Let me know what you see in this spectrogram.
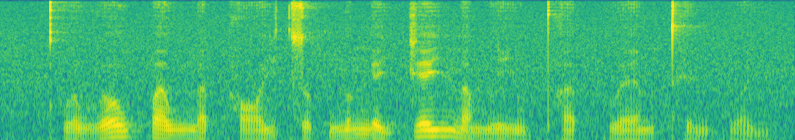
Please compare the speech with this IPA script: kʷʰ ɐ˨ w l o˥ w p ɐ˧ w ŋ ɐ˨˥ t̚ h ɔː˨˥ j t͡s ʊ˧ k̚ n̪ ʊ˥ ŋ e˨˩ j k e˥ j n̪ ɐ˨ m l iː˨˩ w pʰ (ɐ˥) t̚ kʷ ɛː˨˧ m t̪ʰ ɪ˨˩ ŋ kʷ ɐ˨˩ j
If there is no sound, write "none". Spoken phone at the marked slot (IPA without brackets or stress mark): ɐ˨˥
